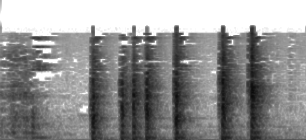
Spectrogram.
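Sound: knocking on a door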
